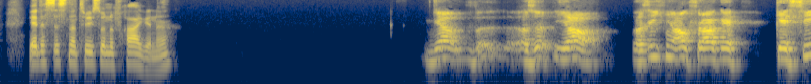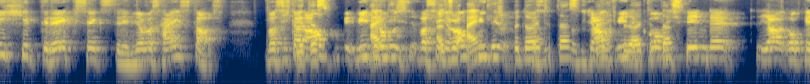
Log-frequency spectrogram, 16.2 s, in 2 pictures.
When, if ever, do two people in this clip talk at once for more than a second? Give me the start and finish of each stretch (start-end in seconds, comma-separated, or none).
11.0-15.0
